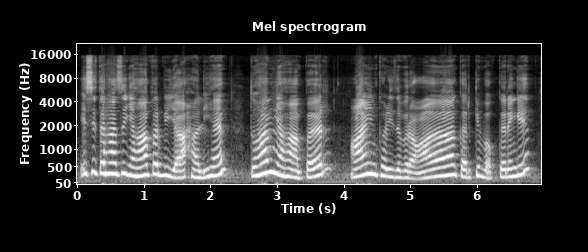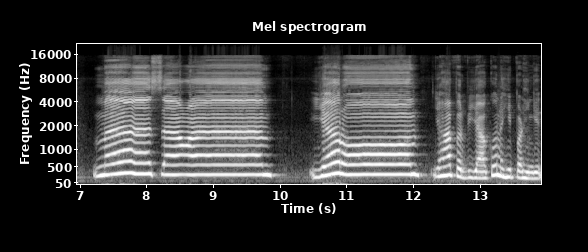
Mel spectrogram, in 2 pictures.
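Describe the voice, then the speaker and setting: High-voiced woman teaching Quran recitation. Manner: patient step-by-step explaining, chanting verses slowly and melodically.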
